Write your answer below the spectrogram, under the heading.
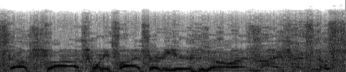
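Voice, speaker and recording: Set against noticeable background noise and audible room echo, a man talks at a moderate pace with a medium pitch and ordinary pitch variation. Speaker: ham radio operator streaming on-air chat. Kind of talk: casual radio chat. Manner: stuttering, halting.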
